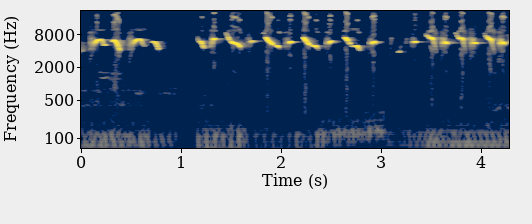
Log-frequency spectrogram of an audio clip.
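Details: Konin bird master song for caged birds and trapping lure, full repertoire. High, bright chirps with wavering downward slurs, a brief pause, then a rapid even series of sharp tweets over a low hum.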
